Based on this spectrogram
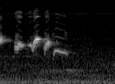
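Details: Red-whiskered bulbul in wild-style song, used to train young bulbuls: a quick, liquid sequence of four or five bright chirped notes ending in a longer downward slur, then near silence.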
